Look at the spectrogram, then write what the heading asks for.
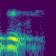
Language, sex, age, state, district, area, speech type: Dogri, female, 30-45, Jammu and Kashmir, Udhampur, urban, conversation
